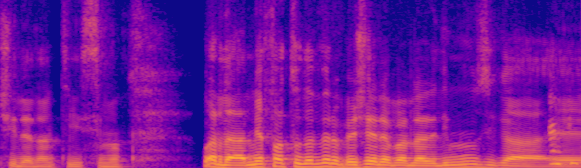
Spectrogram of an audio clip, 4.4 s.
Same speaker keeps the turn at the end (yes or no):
no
